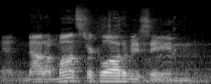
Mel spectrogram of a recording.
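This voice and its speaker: A man's voice: medium pitch, normal speed. A man giving casual livestream commentary while playing a video game, rambling a bit as he thinks aloud. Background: video game music.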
